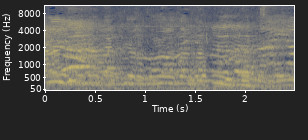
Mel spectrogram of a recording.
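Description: Chatter of several people talking at once, voices overlapping at a moderate level.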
